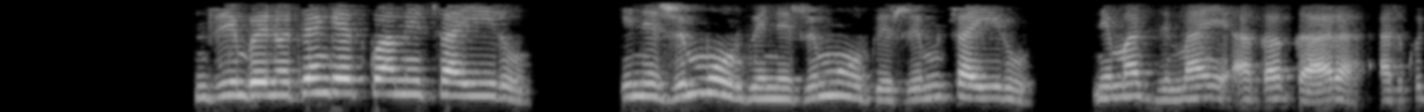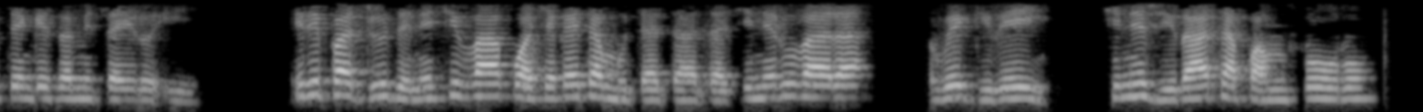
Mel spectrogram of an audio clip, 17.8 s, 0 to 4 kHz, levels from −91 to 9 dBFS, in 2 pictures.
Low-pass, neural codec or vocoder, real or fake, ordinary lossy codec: 3.6 kHz; none; real; MP3, 24 kbps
